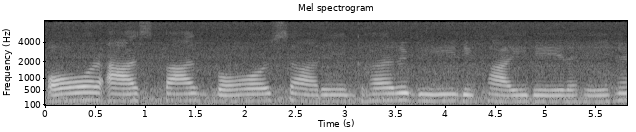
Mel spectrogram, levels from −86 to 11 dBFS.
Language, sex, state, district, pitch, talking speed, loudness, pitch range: Hindi, female, Madhya Pradesh, Dhar, 185 Hz, 105 wpm, -16 LUFS, 175-195 Hz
